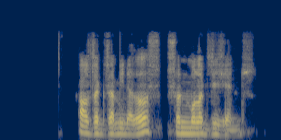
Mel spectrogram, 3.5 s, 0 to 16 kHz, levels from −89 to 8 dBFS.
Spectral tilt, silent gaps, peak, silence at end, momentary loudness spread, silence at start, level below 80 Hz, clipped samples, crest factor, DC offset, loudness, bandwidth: -5.5 dB/octave; 2.03-2.08 s; -2 dBFS; 0.35 s; 12 LU; 1 s; -56 dBFS; under 0.1%; 18 dB; under 0.1%; -18 LUFS; 7.6 kHz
